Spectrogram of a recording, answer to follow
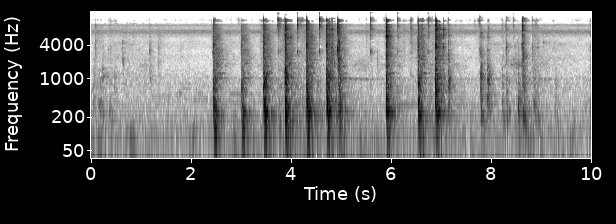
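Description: About a dozen sharp metal-on-metal knocks, each with a brief ring, coming in quick runs from a few seconds in until near the end, while the rear axle is being worked into the Yamaha Kodiak 700's rear knuckle and hub.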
